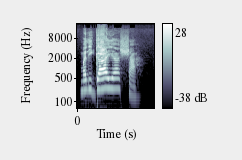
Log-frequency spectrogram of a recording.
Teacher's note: Katulad ng sinabi natin, pag nagpapahayag, nag-i-end sa tuldok, ang pagbasa dyan ay maligaya siya. So, yung tono sa dulo ay bumaba.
